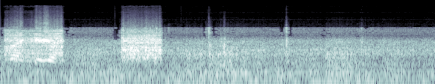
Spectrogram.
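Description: Steady engine and road rumble inside a moving vehicle's cab, with two short bursts of a voice in the first two seconds.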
